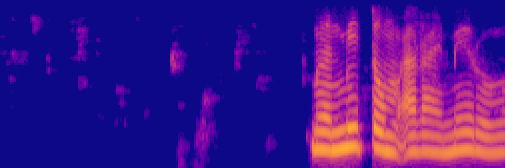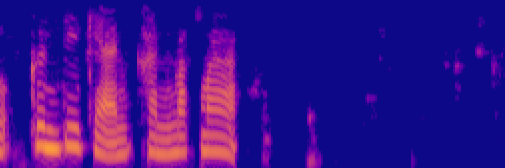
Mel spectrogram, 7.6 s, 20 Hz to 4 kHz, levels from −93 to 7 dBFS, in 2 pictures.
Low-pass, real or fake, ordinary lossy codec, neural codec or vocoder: 3.6 kHz; real; none; none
